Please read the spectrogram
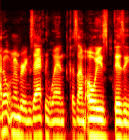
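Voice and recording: Fairly quick in pace, a man speaks at a fairly low pitch with little pitch movement.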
